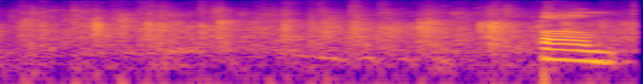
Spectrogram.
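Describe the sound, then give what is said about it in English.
A crowd applauds with steady, dense clapping that continues throughout, and a single voice calls out over it near the end. “Go ahead, give them a round of applause.”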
